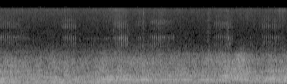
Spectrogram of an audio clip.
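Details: A female cat purring loudly while trying to take an afternoon nap in a lap as an annoyingly loud airplane passes overhead; a steady, low, continuous rumbling purr runs beneath the broad roar of the aircraft.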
